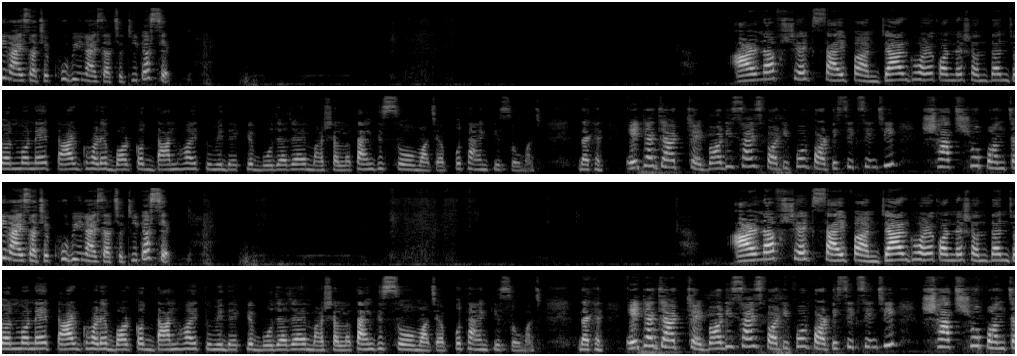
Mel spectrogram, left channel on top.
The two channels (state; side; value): quieter; left; 6.2 dB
